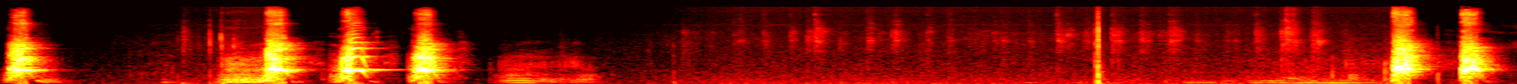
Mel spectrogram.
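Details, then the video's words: Benson the Cavalier King Charles Spaniel, a household pet, lets out a quick run of four yapping barks, falls quiet apart from a faint click and low grumble, then ends with two more sharp barks. "King Charles Cavalier Barking"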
